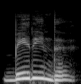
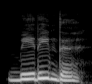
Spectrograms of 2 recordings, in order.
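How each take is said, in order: Both takes have the same delivery.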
